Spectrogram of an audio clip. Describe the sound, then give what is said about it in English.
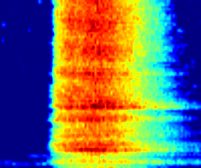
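A deep, slow breath drawn in through the nose during a guided relaxation pause: one long, airy inhalation that swells quickly, holds full, then gradually tapers away. “take a deep breath. In through the nose.”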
